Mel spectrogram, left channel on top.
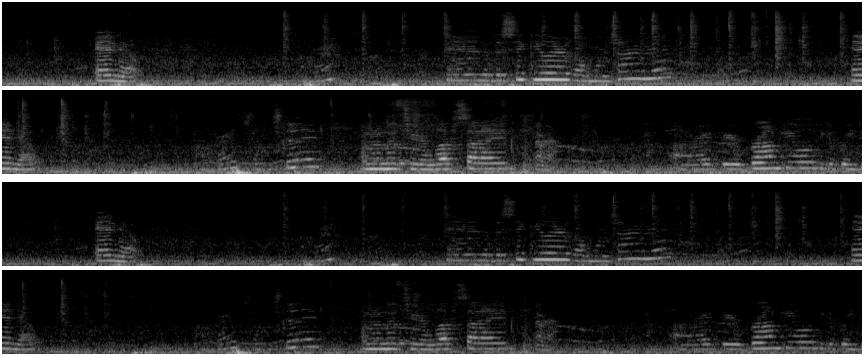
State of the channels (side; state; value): right; quieter; 5.9 dB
